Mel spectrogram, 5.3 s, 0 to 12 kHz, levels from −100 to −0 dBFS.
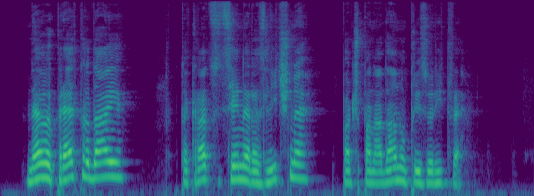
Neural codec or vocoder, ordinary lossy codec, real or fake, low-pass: none; none; real; none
